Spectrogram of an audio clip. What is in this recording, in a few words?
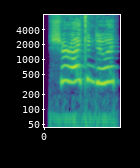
saying sure i can do it falsetto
